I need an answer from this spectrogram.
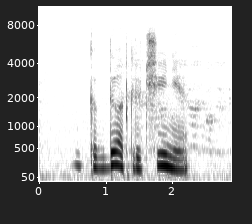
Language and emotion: Russian, angry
